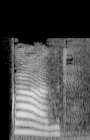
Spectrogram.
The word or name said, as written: grogged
